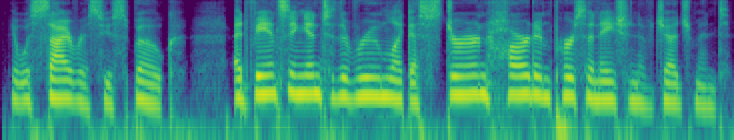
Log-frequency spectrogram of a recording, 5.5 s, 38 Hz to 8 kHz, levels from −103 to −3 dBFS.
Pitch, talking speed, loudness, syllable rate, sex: 190 Hz, 175 wpm, -19 LUFS, 5.2 syllables/s, female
